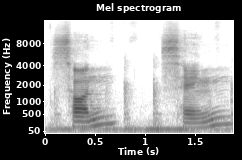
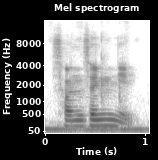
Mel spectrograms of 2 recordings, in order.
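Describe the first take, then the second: First: 선생님 in three separated syllables, 선, 생, 님. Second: Said in the usual way. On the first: Shown as a demonstration. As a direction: pause after each syllable of 선생님. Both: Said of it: "How many syllables?".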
